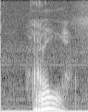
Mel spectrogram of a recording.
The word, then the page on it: character: /ˈkʰæɹɨktɚ/; /ˈkʰɛɹɨktɚ/; /ˈkʰæ.ɹək.tɚ/; /ˈkʰɛ.ɹək.tɚ/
